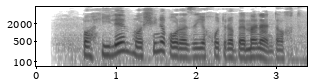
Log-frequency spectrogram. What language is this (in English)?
Persian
